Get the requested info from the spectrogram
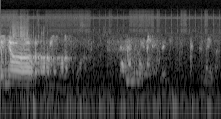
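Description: Speech only: a voice finishing a Tagalog greeting ("...sa inyo"), then a few faint words and a low quiet stretch.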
